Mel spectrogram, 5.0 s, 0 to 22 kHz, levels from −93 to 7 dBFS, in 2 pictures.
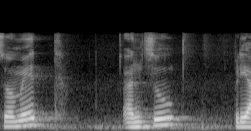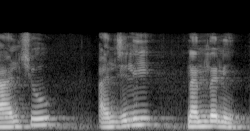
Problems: background sounds at intervals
